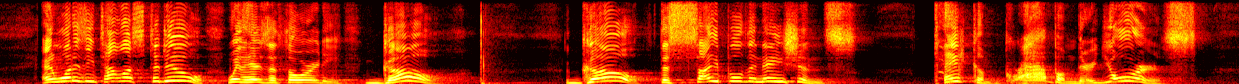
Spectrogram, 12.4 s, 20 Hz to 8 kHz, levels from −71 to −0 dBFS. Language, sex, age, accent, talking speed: English, male, 30-49, American, 105 wpm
